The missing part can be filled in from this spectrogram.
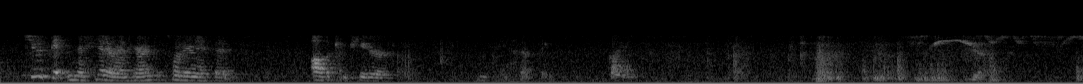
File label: dinning room distortied childs voice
